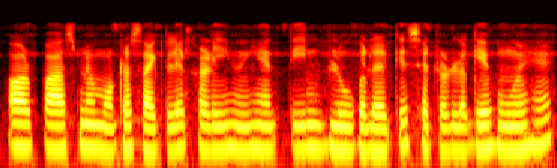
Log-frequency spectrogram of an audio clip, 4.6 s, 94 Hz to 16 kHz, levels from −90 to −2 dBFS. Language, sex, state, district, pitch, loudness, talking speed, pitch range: Hindi, female, Uttar Pradesh, Lalitpur, 170 Hz, -19 LUFS, 195 wpm, 170-175 Hz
